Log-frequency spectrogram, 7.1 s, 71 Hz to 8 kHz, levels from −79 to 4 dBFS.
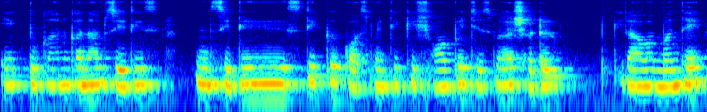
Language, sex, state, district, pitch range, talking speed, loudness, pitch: Hindi, female, Bihar, Sitamarhi, 215-230 Hz, 145 wpm, -27 LUFS, 225 Hz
